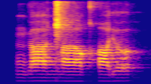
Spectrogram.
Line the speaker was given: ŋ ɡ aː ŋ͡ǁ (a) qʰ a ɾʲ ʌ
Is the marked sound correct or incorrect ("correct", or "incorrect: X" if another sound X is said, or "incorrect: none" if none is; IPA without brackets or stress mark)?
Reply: incorrect: aː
